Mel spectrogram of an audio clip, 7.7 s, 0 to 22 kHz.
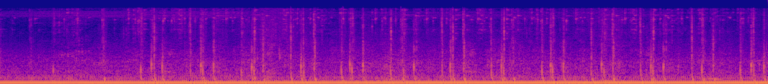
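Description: Horse hooves clip-clop at a steady, even gait in The Witcher 3, a continuous run of crisp hoofbeats over a low steady hum, with no talking.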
